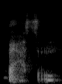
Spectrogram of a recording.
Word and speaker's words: fasten: the t if we could hear the t the word would be fast in but that's not how we say fasten yeah with silence k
